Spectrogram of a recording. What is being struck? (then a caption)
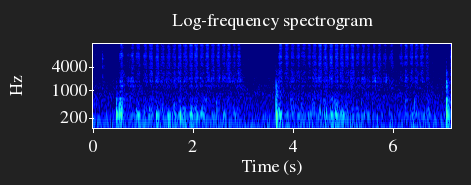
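Colored pencil on a paper coloring book page. A magenta colored pencil, held in fingers with painted nails, steadily shades a thin paper coloring book page lying flat on a wooden table. Two long runs of quick, rhythmic back-and-forth scratching are heard, each starting with a sharp tap of the pencil tip. The strokes make a bright, papery rasp over a soft low body.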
